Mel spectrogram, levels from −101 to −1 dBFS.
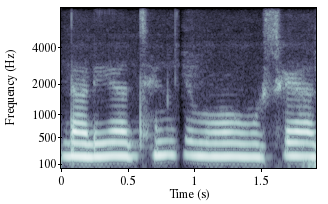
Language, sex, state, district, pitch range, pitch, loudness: Bengali, female, West Bengal, Jalpaiguri, 200-205 Hz, 200 Hz, -15 LUFS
